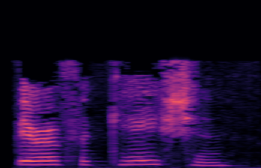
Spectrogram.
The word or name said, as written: thurification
